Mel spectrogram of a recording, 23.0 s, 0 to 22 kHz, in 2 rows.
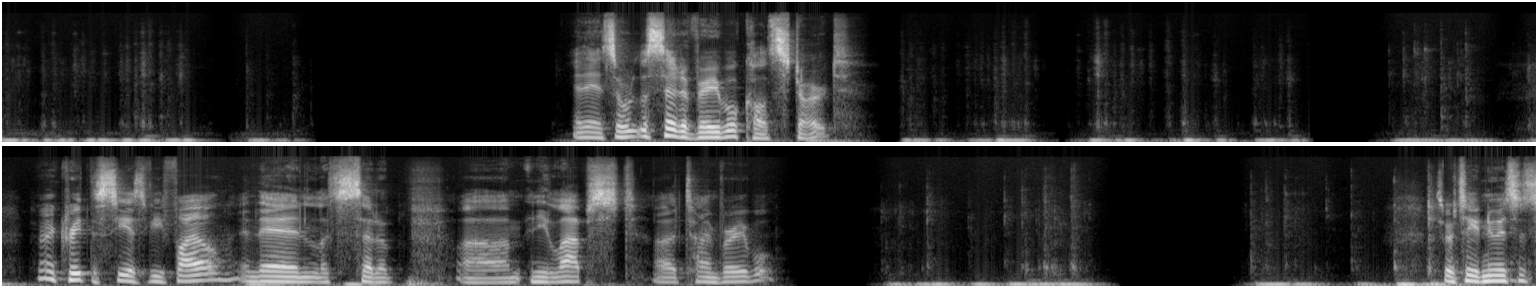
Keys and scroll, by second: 8.8 ctrl+space.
